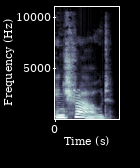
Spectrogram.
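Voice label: "enshroud", British English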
